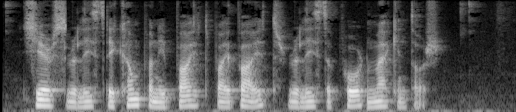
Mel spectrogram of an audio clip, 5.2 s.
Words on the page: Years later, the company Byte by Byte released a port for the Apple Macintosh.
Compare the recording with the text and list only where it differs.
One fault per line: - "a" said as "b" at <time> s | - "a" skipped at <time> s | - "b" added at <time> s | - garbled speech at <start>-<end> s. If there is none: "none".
- "later" said as "released" at 0.7 s
- "for the Apple" skipped at 3.7 s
